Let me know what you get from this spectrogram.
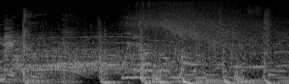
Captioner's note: crowd cheering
